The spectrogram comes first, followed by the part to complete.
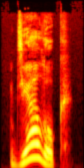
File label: Dialog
